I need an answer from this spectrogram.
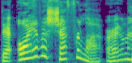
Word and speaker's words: Schefflera: Oh, I have a Schefflera, or I don't know how to say it. Schefflera. It's Schefflera.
